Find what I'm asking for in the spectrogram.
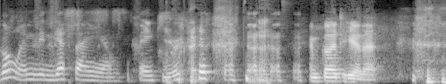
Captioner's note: chuckling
